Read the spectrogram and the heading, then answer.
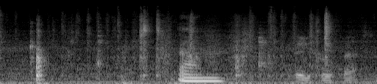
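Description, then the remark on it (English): An eagle gives one loud, sustained call lasting about half a second, low and steady in pitch, set among faint scattered chirps and clicks over a constant background hum. “This eagle makes some kind of noise.”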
